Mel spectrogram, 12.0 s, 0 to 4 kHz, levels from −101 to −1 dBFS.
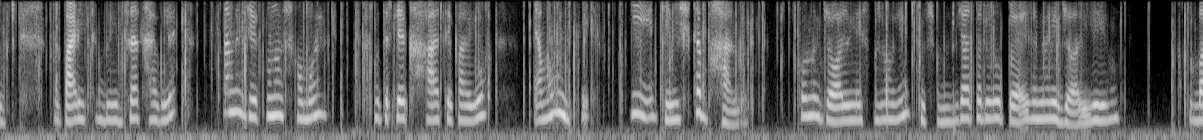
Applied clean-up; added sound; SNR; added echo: neural diffusion model UNIVERSE++.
